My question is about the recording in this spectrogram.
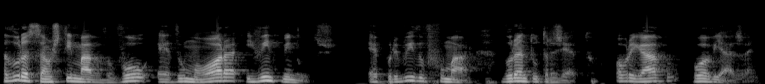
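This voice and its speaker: A man with a European Portuguese accent, reading a formal, measured in-flight cabin announcement over the PA. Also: mid-range voice, expressive. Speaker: announcer in a listening exercise. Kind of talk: scripted announcements. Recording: dull lo-fi recording.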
